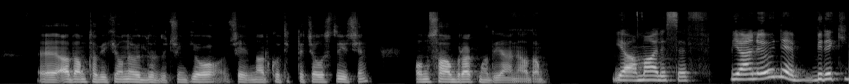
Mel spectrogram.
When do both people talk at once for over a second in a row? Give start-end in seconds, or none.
none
